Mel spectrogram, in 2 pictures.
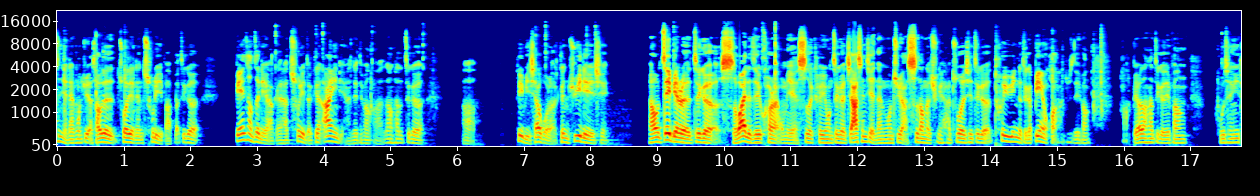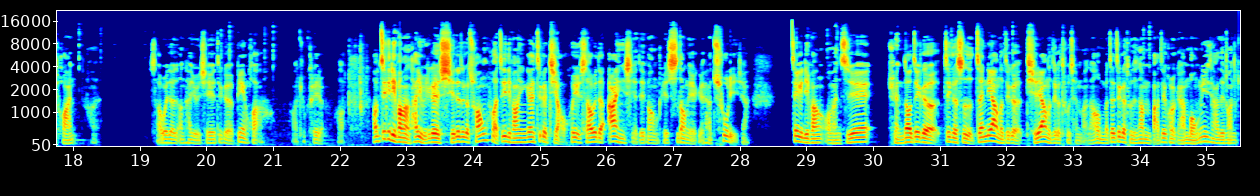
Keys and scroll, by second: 0.1 o, 1.1 o, 15.0 o, 16.0 o, 22.2 v, 35.3 i.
